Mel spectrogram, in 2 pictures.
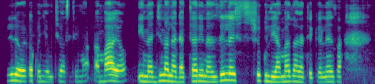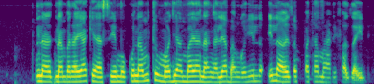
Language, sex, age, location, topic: Swahili, female, 18-24, Kisumu, health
